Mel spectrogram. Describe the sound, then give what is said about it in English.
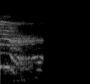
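A single short cat meow, bright, cutting off abruptly after about half a second with silence following and no talking; the male cat is outside a room door, tearing up the carpet because he wants to come in. “He's tearing up the carpet outside my room because he wants to come in, but I'm too allergic to let them into my room.”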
